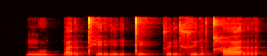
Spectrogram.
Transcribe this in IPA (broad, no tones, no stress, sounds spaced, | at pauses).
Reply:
ŋ u pː a r tʰ e r ḭ r t ḛ kː ɵ r x ɨ r qʰ a r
